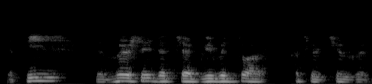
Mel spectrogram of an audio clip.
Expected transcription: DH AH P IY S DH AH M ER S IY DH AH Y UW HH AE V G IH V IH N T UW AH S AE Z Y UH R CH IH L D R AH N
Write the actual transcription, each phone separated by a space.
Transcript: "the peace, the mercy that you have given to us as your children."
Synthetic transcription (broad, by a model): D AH P IY S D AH M ER S IY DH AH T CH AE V G IH V IH N T UW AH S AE S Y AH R CH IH L D R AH N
